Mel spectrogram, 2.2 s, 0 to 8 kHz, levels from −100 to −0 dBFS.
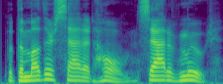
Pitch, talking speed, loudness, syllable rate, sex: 135 Hz, 240 wpm, -18 LUFS, 5.1 syllables/s, male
